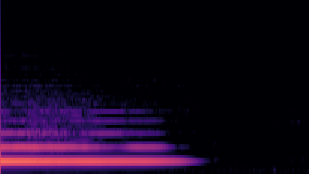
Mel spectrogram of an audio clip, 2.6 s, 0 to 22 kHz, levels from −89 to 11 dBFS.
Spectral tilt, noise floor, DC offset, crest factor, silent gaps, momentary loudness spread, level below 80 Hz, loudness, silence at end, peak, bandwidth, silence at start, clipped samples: -8 dB/octave; -84 dBFS; under 0.1%; 12 dB; none; 14 LU; under -90 dBFS; -29 LUFS; 1 s; -18 dBFS; 2 kHz; 0 s; under 0.1%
